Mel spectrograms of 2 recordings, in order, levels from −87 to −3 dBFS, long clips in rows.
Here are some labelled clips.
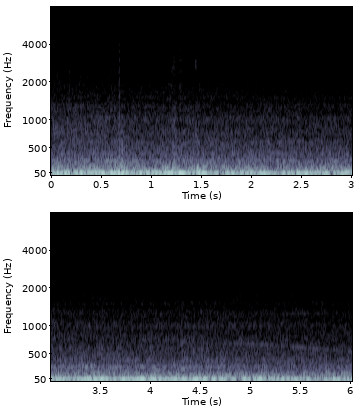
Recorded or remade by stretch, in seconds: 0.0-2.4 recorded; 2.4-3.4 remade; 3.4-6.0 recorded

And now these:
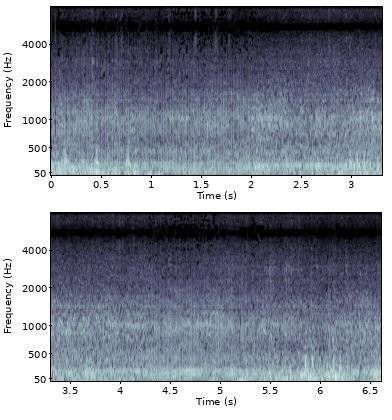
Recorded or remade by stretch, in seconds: 0.0-2.0 remade; 2.0-4.3 recorded; 4.3-5.4 remade; 5.4-6.6 recorded

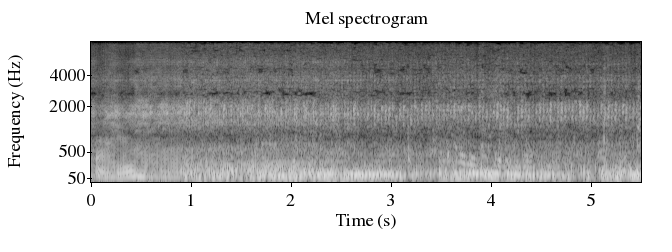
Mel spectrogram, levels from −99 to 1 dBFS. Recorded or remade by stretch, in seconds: 0.0-0.9 remade; 0.9-5.5 recorded

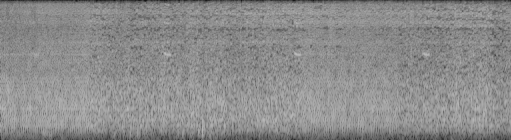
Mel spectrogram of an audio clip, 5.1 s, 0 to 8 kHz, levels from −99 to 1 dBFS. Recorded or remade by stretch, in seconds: 0.0-0.9 remade; 0.9-3.0 recorded; 3.0-4.0 remade; 4.0-5.1 recorded

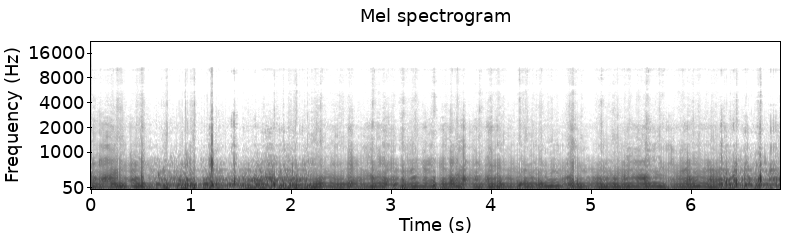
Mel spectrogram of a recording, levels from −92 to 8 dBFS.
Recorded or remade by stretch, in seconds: 0.0-0.6 remade; 0.6-2.2 recorded; 2.2-6.3 remade; 6.3-6.9 recorded

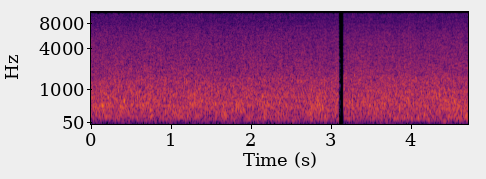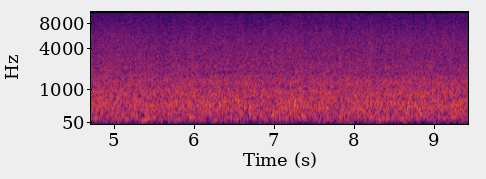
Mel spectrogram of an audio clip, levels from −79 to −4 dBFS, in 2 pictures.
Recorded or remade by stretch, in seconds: 0.0-2.6 recorded; 2.6-5.1 remade; 5.1-7.4 recorded; 7.4-8.0 remade; 8.0-9.4 recorded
